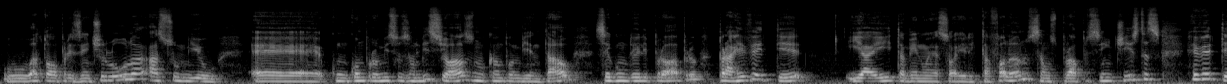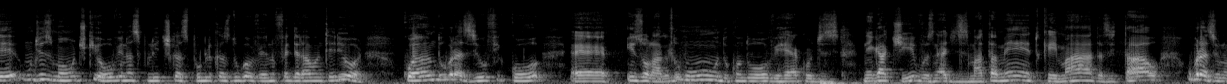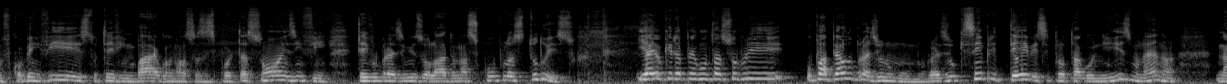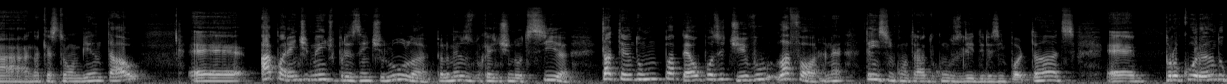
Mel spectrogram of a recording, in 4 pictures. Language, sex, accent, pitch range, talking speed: English, male, Brazilian, 145-190 Hz, 165 wpm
